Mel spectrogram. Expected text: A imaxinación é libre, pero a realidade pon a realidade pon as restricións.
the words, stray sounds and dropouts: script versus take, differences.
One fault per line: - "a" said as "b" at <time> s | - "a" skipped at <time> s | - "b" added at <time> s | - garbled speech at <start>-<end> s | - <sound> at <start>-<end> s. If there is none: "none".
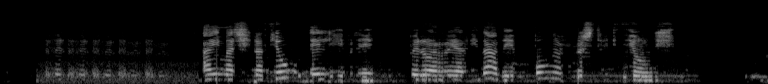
- laugh at 0.5-1.7 s
- "a realidade pon" skipped at 5.5 s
